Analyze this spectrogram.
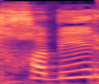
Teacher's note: خا کی ادائیگی حلق کے اوپر والے حصے سے ہے، خا حروف تفخیم میں سے ہے تو ہم یہ حرف کو موٹی آواز میں پڑھیں گے۔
